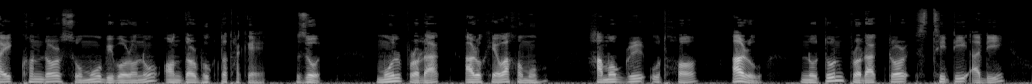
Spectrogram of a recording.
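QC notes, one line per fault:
Throughout, AAC compression: the top end stops dead at 14.1 kHz, and the speech sounds dull and smeared, with a fizzy, warbly edge on sibilants. That's likely an AAC-LC encode at a low bitrate, around 32 kbps, quantising coarsely against its hearing model.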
